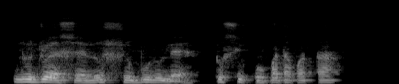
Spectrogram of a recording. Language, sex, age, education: Yoruba, male, 30-45, tertiary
